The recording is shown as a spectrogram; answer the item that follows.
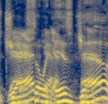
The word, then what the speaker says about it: JAD: any more time uh tonight's guests are the j a d and Shaggy Trio how you guys doing good good uh it's actually pronounced Jad it's Jad so it is Jad oh it is Jad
